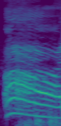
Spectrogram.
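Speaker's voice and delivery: long loud high drawn-out cry; stretched-out mock wail; imitated pain yell. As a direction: mimic the kid's yell of pain. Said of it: "ऐसे चिल्ला रहा था".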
